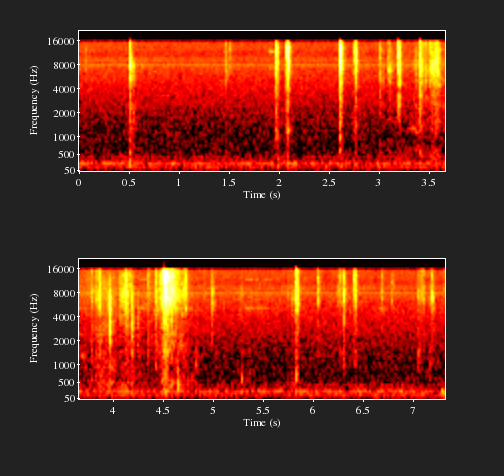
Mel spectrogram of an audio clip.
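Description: Fingertips slowly tap the plastic keys of a white polycarbonate MacBook resting on carpet, producing irregular, quiet, bright clicks that die away almost at once. A faint, steady low hum runs underneath, with one slightly louder cluster of taps near the middle.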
